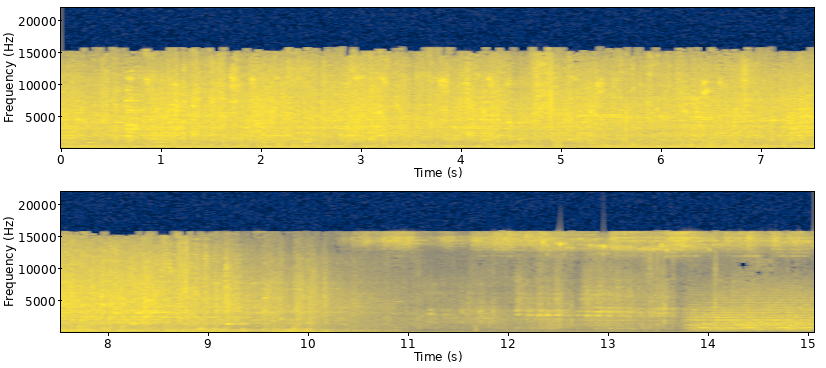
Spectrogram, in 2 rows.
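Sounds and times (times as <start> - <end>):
freight train wheels clattering: 0.0 - 13.8.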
